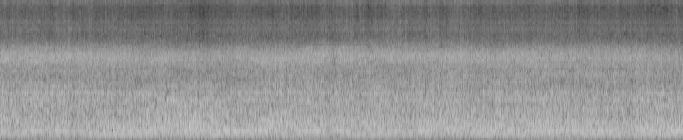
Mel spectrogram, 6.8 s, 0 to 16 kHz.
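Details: $25 Craftsman riding mower, refurbished with new belt and deck reinstalled: steady, even small-engine drone at constant speed with no misses, knocks or surging; normal running, healthy.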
